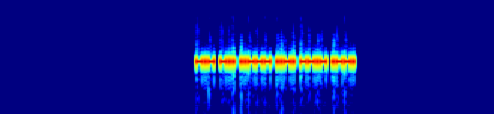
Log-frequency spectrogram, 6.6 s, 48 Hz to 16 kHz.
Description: Morse code, heard as a keyed tone, about 46 wpm, 700 Hz. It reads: KD2FQP
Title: USA Call Signs - 6 Characters - Repeated 3x - 45wpm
